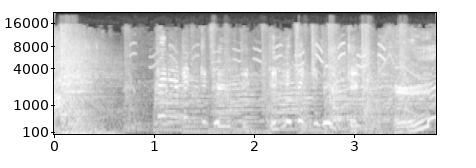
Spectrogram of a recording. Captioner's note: humming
